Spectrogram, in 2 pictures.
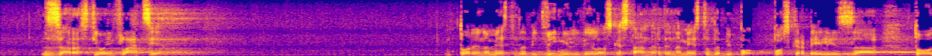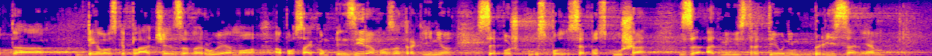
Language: Slovenian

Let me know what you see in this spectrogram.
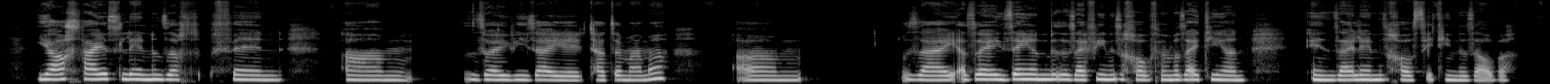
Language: Yiddish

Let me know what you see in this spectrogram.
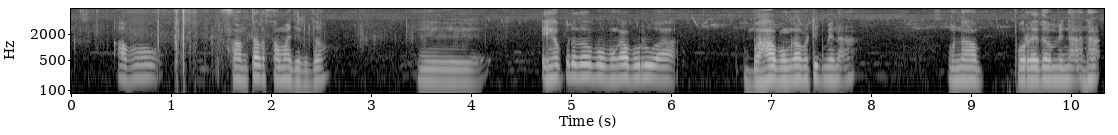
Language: Santali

